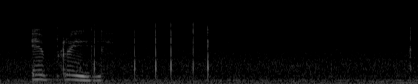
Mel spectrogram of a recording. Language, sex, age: South Ndebele, female, 21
